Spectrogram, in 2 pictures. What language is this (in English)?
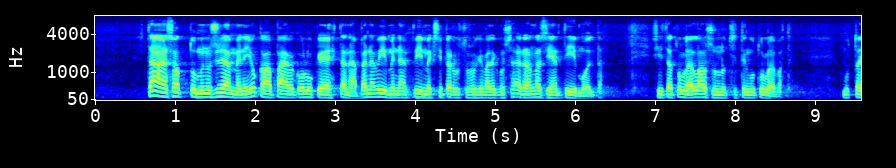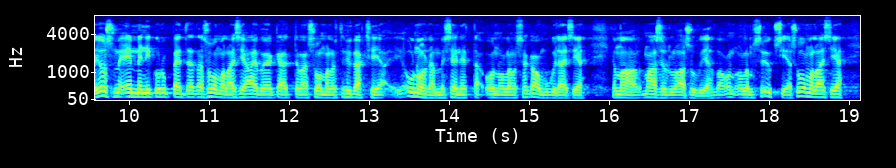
Finnish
